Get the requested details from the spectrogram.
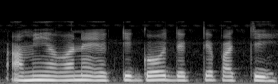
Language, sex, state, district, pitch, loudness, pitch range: Bengali, female, Assam, Hailakandi, 195 Hz, -13 LUFS, 185-200 Hz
